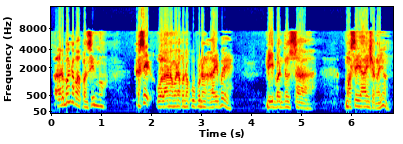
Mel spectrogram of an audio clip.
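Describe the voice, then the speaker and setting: Younger brother, Filipino, high-pitched, easygoing, radio drama, background noise. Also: male voice, fairly quick, bright, forceful tone. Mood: casual, reasonable.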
